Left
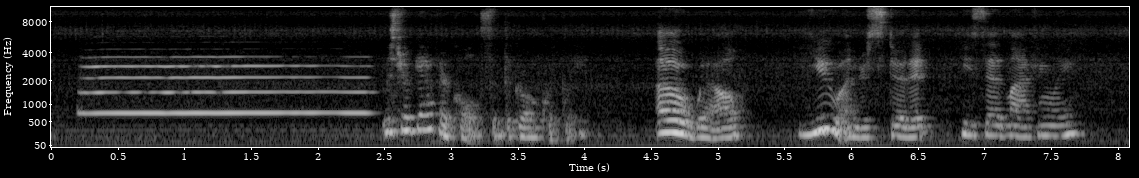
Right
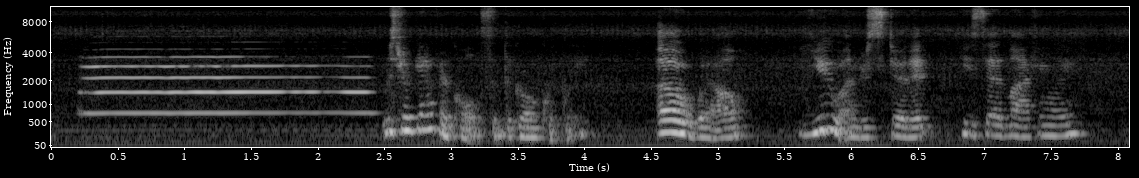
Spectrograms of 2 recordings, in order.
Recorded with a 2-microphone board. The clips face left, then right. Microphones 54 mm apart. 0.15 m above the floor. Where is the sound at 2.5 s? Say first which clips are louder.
Even; 10° left (ahead or behind), 2.5 m.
